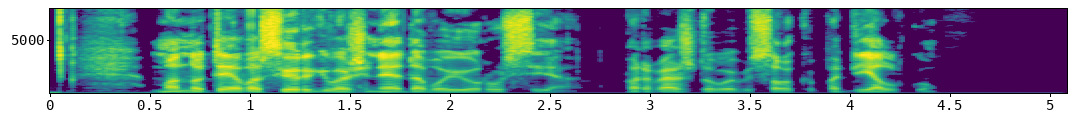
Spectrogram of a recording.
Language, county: Lithuanian, Klaipėda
